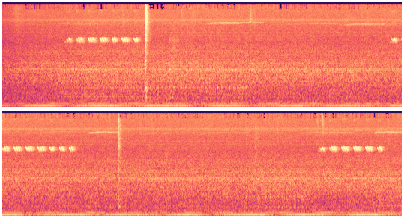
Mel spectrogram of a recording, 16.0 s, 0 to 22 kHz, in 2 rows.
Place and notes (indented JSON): {
  "title": "Koh Lipe, Thailand - drone log 01/03/2013",
  "date": "2013-03-01 03:10:00",
  "description": "fan, cicada, distant fishing boat engine at night\n(zoom h2, binaural)",
  "latitude": "6.49",
  "longitude": "99.30",
  "altitude": "5",
  "timezone": "Asia/Bangkok"
}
